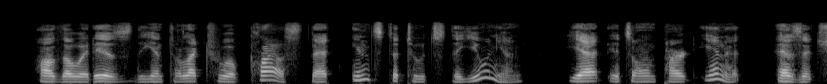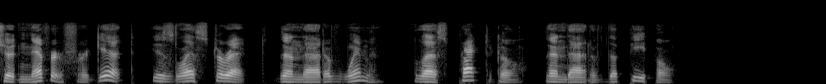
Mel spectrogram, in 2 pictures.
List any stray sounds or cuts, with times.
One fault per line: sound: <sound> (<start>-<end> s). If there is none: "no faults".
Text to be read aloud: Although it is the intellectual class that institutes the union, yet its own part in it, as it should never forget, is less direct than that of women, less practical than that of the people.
no faults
